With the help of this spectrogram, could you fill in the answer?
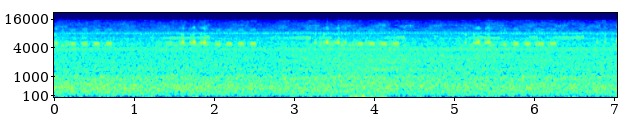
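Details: Early-September morning in Kumamoto's Kikuchi rice terraces before a typhoon: bell crickets give thin, high, pulsed ringing phrases in repeated clusters, half-buried under the constant broadband roar of clear flowing water.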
